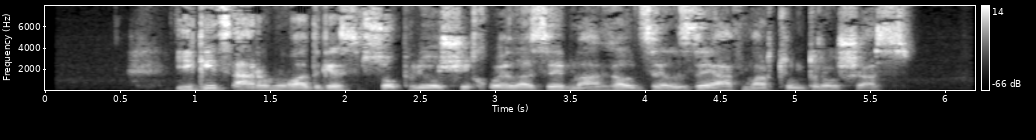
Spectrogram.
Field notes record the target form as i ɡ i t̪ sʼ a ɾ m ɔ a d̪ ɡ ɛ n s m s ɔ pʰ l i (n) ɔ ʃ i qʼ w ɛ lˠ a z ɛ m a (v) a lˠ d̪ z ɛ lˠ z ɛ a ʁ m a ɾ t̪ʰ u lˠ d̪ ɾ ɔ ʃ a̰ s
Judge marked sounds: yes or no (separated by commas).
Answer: no, no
